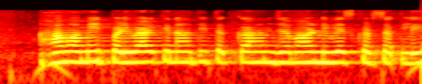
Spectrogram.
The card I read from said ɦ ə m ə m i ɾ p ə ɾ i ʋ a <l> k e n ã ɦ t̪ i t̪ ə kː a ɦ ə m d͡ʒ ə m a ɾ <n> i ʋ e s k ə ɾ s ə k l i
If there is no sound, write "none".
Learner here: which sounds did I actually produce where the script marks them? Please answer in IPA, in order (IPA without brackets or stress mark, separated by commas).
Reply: ɾ, n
